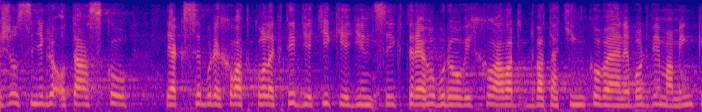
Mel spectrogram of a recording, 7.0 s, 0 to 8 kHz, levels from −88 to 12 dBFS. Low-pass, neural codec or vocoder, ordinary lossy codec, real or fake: 7.2 kHz; none; Opus, 32 kbps; real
